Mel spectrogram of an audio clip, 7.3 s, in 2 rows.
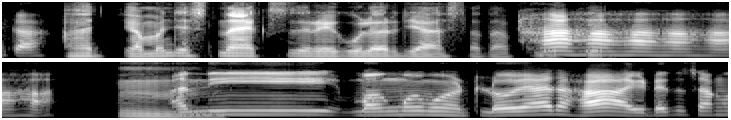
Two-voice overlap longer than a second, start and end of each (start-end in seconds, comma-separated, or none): none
